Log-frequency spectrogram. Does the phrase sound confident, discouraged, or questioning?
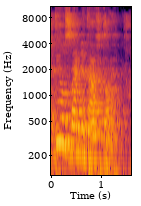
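discouraged. It is said in a weaker, discouraged tone. The person is starting to lose heart. "a sua tonalidade muda"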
